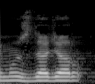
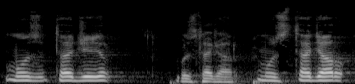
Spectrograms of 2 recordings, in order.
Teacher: فقلبت التاء دالا لأن التاء حرف مهموس والزاي حرف مجهور، فأبدل من التاء دالا توافقها في المخرج وتوافق الزاي في الجهر · Shown in: first take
